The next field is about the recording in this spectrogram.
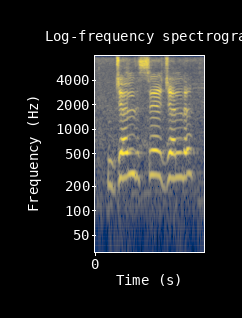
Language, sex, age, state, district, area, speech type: Urdu, male, 18-30, Uttar Pradesh, Gautam Buddha Nagar, urban, spontaneous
